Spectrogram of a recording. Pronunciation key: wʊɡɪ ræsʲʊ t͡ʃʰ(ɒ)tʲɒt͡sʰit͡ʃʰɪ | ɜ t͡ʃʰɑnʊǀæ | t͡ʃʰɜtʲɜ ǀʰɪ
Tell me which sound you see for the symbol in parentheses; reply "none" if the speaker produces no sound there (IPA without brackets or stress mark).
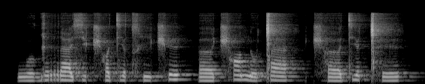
ʌ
